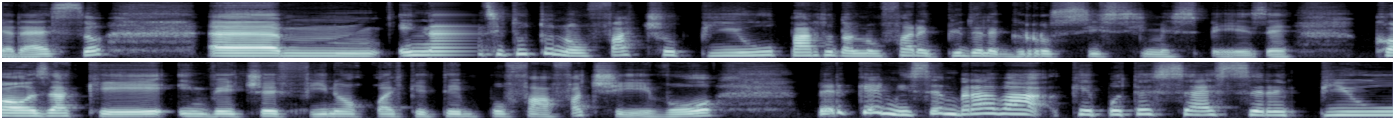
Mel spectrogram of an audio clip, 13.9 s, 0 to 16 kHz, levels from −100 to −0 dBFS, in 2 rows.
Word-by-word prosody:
adesso, 145 - -1 0.5
ehm, 170 -2 +7
innanzitutto 235 +7 -1
non 190 - -2
faccio 220 +3 -4
più 195 +5 -4
parto 200 +1 +3
dal 170 -5 -2
non 165 -1 -3
fare 180 +1 -4
più 185 - -7
delle 175 -4 -2
grossissime 145 -1 -7
spese, 120 -1 -8 0.3
cosa 175 -2 +4
che 145 0 +2
invece 155 0 0
fino 150 +1 -4
a 150 - -11
qualche 145 -1 -6
tempo 145 +1 -4
fa 145 -3 -4
facevo 135 +5 -2 0.5
perché 390 -4 -1
mi 270 -7 +3
sembrava 295 +3 +3
che 255 -2 -3
potesse 260 0 -2
essere 235 -2 -1
più, 225 +1 -2
175 Hz, 130 wpm, -23 LUFS, 150-230 Hz, 0.5 s, ehm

